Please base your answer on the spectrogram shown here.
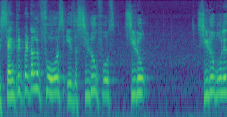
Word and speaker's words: pseudo: यानी कि this P इज the silent है, सीडो फोर्स है।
